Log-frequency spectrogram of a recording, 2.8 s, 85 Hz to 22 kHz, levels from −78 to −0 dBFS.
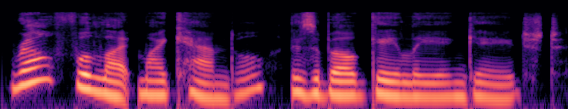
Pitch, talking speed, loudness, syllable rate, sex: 195 Hz, 170 wpm, -19 LUFS, 5.3 syllables/s, female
